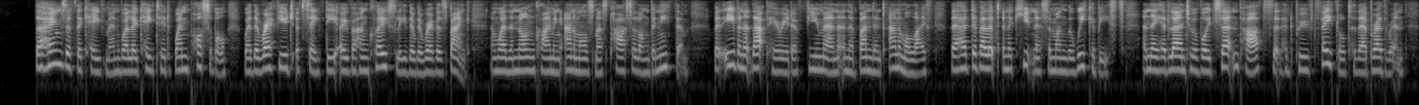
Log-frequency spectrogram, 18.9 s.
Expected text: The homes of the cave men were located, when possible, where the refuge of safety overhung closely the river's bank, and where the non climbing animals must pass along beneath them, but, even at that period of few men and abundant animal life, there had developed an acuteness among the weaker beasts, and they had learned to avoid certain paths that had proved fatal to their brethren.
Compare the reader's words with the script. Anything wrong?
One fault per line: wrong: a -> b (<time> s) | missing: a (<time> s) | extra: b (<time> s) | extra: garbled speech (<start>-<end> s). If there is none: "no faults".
extra: the (5.5 s)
